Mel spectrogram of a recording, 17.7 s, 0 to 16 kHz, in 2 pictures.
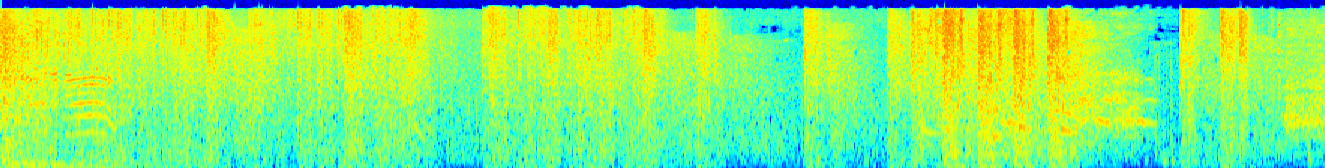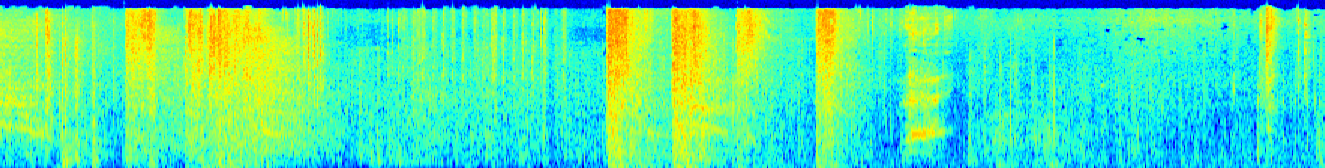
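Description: Rapid gunfire and bursts of automatic weapons fill a World War II battle near the Laison River in France in the Call of Duty 3 video game, loud and continuous, with voices shouting amid the shooting.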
